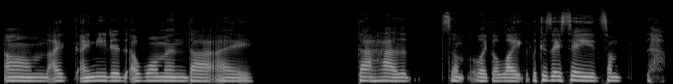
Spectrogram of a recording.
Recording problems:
none

